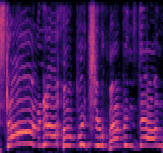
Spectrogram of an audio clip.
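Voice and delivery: very high, quavering, wobbly king voice. Narrating to the players, the speaker voices the king in the cavern: wobbly king's voice. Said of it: "the king's wobbly voice echoing through the cavern".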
